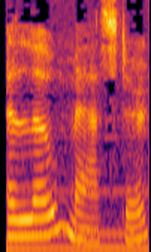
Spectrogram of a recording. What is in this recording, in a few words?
hlas hello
